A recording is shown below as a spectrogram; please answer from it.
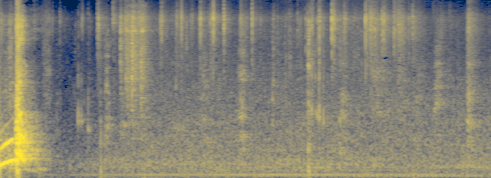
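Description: Red-nose pit bull giving one short, rising, Chewbacca-like vocal call while begging for a treat, ending about half a second in. Quieter scattered clicks and rustling follow.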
